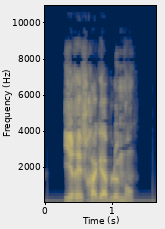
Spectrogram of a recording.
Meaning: irrefragably
- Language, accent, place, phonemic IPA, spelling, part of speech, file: French, France, Lyon, /i.ʁe.fʁa.ɡa.blə.mɑ̃/, irréfragablement, adverb, LL-Q150 (fra)-irréfragablement.wav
